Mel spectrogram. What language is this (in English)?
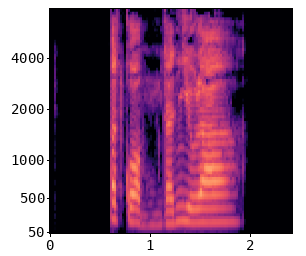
Cantonese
